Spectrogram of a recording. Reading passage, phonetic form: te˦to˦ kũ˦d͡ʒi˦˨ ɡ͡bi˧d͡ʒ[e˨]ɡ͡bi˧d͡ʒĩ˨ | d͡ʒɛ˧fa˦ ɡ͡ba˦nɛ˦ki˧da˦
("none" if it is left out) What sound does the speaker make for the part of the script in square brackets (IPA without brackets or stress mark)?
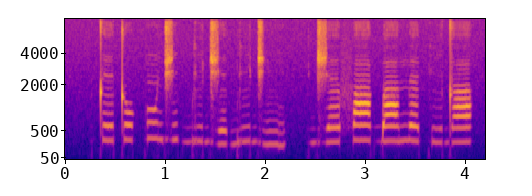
e˨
